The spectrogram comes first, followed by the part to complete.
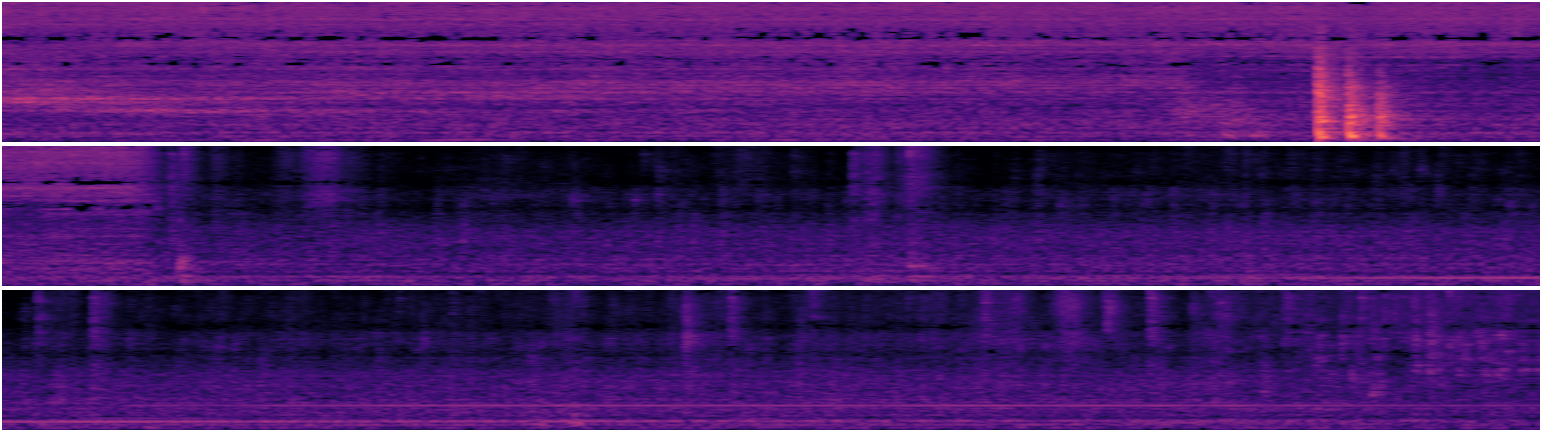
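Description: Water running from a kitchen tap into a container for about eight seconds, then cut off, with two sharp knocks shortly before it stops; afterwards only a faint steady hum.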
